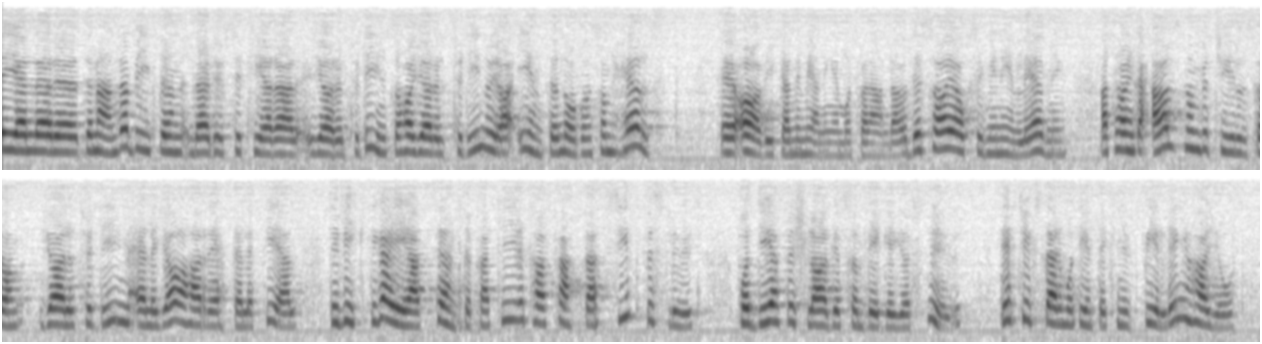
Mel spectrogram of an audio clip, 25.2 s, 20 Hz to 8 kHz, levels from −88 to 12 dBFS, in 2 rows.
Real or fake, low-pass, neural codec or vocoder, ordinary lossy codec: fake; 7.2 kHz; vocoder, 44.1 kHz, 128 mel bands, Pupu-Vocoder; AAC, 32 kbps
